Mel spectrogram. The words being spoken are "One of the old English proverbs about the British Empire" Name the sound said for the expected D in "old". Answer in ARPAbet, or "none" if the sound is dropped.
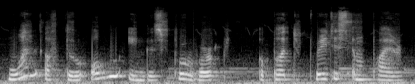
none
